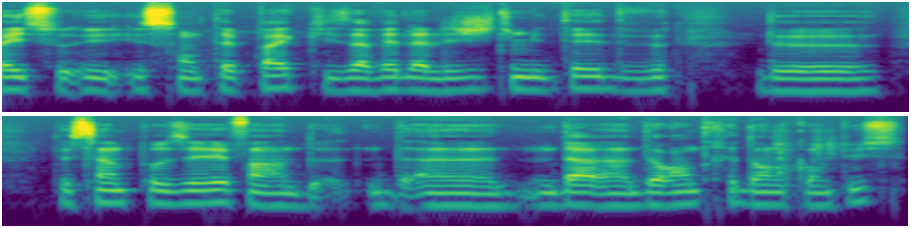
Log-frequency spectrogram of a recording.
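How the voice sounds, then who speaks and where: On a very clean recording with a silent background, a man speaks at moderate pace with medium pitch, a dark, mellow tone and flat, monotone intonation. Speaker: urban planning student. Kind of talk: radio interview. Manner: halting.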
